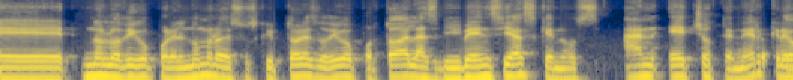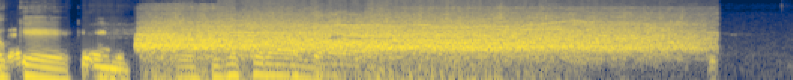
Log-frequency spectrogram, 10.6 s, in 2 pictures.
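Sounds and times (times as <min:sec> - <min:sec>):
speech: 0:00.0 - 0:07.7
applause sound effect: 0:06.2 - 0:10.1.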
